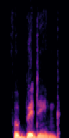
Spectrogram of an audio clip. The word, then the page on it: forbidding: Indian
